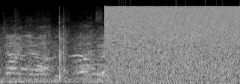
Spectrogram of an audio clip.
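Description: People's voices from an onlooking crowd, with one sharp click. About a second in, a loud, steady static hiss cuts in abruptly and drowns everything.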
